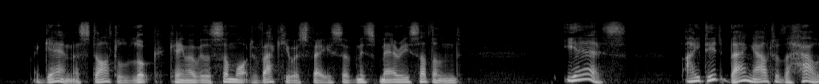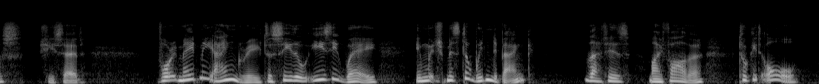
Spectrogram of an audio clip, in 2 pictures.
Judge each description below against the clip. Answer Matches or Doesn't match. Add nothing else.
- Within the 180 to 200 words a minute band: Doesn't match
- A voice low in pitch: Matches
